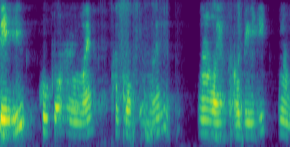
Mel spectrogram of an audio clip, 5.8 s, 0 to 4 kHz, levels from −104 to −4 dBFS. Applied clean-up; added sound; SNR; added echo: neural mask model DeepFilterNet 3.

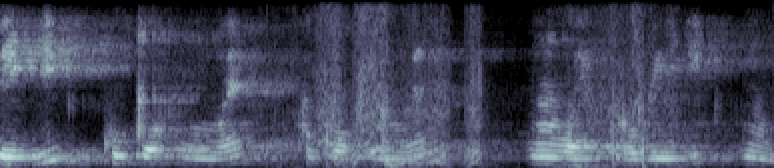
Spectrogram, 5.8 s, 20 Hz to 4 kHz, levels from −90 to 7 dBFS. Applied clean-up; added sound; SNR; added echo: none; Zipper (clothing); 12 dB; reverberation time 2.7 s.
